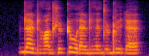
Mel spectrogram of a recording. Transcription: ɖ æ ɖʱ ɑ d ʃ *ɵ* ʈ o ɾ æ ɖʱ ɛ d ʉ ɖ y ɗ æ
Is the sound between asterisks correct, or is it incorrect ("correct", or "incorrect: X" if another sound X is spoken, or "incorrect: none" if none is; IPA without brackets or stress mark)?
correct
